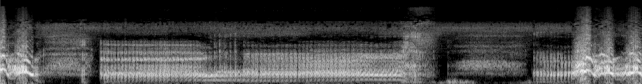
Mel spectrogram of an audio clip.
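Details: Angry dog barking loudly: a sharp bark opens, then a long, steady, harsh snarling growl lasting about three seconds, and a final burst of loud, rough barks.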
